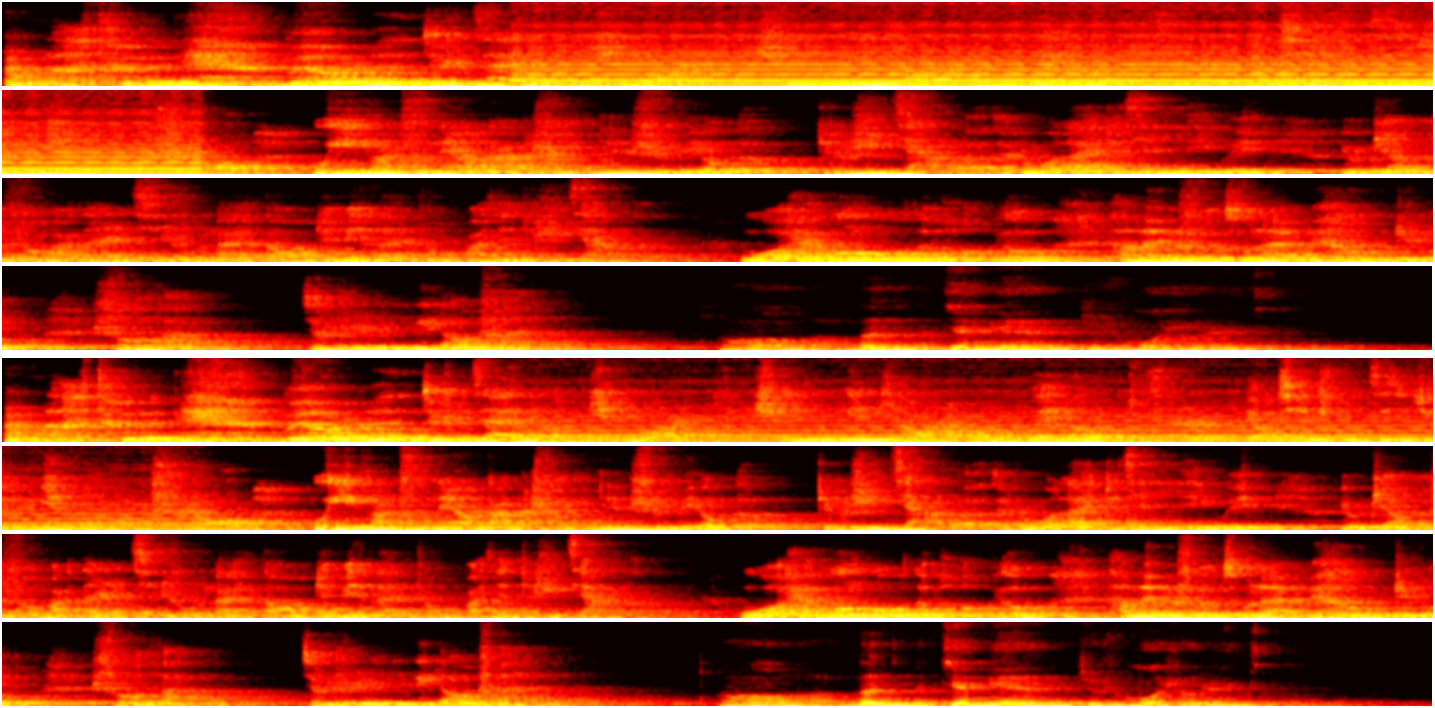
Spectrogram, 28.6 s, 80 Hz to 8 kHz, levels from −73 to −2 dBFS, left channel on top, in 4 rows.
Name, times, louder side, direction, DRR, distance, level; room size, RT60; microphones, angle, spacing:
voice 1, 0.0-11.0 11.2-17.5 18.0-22.5 23.0-24.2, left 1 dB, 40° right, -4 dB, 2.4 m, -20 dB
sound 1, 2.5-8.2, left 6 dB, 35° left, 0.4 m, -22 dB
voice 2, 25.0-27.7, right 3 dB, 60° right, 3 dB, 0.5 m, -18 dB
14.0 x 5.1 x 5.3 m, 2.4 s
head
